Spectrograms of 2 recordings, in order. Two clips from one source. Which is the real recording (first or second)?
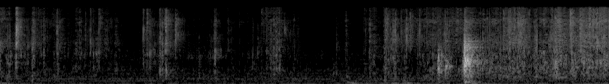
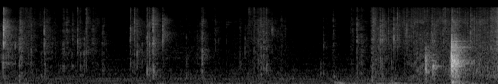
second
